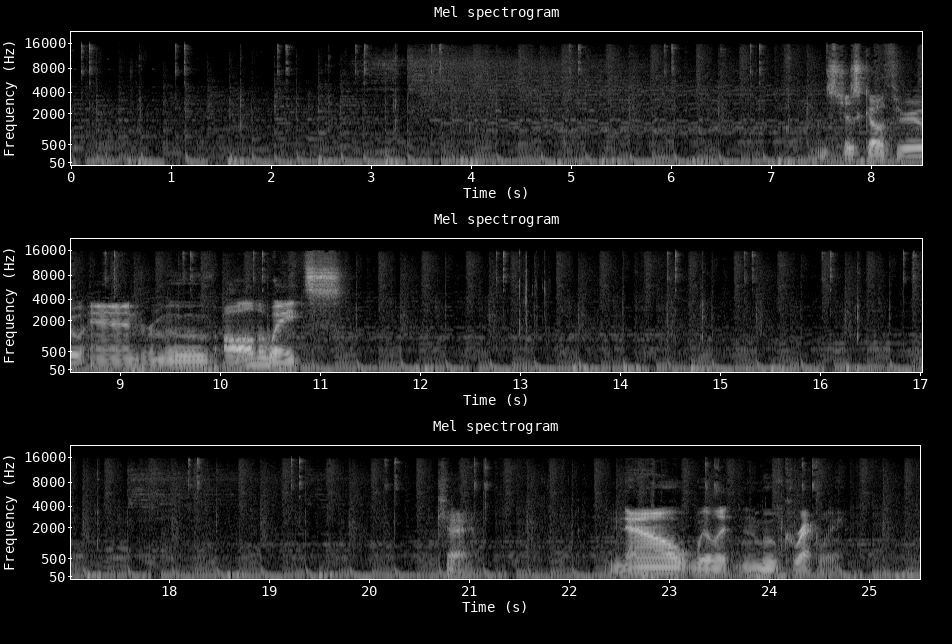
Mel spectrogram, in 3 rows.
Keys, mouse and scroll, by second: 0.1 click, 0.6 Down, 1.1 click, 1.6 Down, 2.1 click, 2.5 Down, 2.9 click, 3.2 Down, 3.6 click, 3.9 Down, 5.1 click, 5.3 Down, 6.0 click, 6.2 Down, 6.8 click, 7.1 Down, 7.6 click, 7.9 Down, 8.9 click, 9.1 Down, 9.7 click, 9.9 Down, 10.4 click, 10.6 Down, 12.1 Down, 12.8 click, 13.5 Down, 14.1 Down, 14.5 click, 14.7 Down, 15.3 click, 15.5 Down, 16.1 click, 16.3 Down, 16.9 click, 17.2 Down, 18.2 click, 18.6 Down, 19.3 click, 19.5 Down, 20.2 click, 21.1 right click, 22.8 Tab, 23.5 right click, 24.0 ctrl+Tab, 24.5 right click.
